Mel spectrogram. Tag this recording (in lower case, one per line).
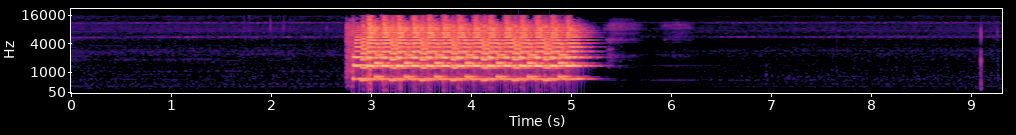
vehicle
vehicle horn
